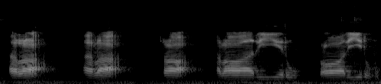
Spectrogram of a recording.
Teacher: Ro adalah ketika suara kita mengalir dari tengah-tengah ujung lidah. · Takrir adalah lidah bergetar. Nah, ketika kita menyebutkan dari huruf ro, maka lidah kita itu wajib bergetar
